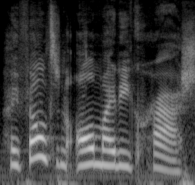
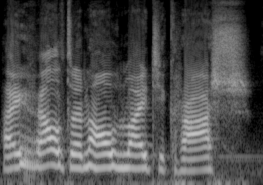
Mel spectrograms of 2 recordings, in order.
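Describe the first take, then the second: First: It is read in a plain, ordinary voice. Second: It is read in an Irish-sounding pirate voice.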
